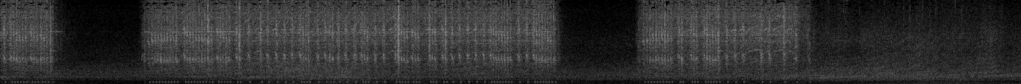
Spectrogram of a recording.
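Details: Traxxas T-Maxx RC truck before a new glow plug was fitted. Short bursts of fast buzzing spin separated by pauses, never catching or running: cranks but won't start, cause suspected, not confirmed.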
